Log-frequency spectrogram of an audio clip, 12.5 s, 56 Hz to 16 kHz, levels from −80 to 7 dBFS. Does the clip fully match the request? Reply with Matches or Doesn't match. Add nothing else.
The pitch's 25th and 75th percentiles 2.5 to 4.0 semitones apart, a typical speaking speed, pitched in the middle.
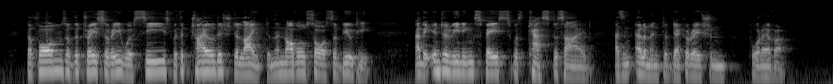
Doesn't match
